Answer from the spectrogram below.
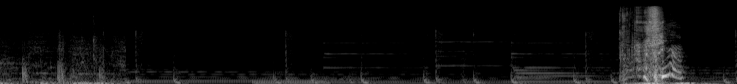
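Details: Streamer sneezing during a livestream: a single sharp sneeze over soft background music and low voices, followed by "excuse me."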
